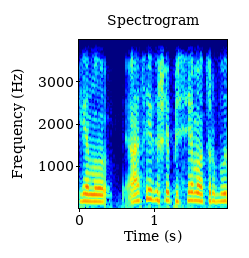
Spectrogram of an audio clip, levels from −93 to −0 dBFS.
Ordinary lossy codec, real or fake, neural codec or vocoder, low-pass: Opus, 32 kbps; fake; codec, 16 kHz in and 24 kHz out, 1 kbps, XY-Tokenizer; 3.6 kHz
